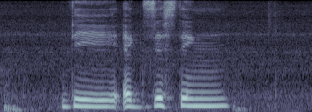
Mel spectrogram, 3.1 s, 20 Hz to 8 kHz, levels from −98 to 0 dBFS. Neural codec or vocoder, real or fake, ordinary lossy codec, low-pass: none; real; none; none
